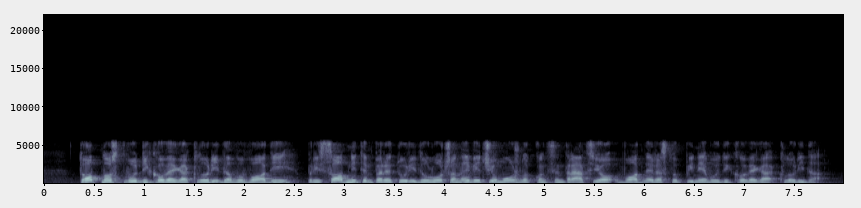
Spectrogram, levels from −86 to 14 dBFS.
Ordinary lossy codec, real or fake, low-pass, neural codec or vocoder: none; real; 5.4 kHz; none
